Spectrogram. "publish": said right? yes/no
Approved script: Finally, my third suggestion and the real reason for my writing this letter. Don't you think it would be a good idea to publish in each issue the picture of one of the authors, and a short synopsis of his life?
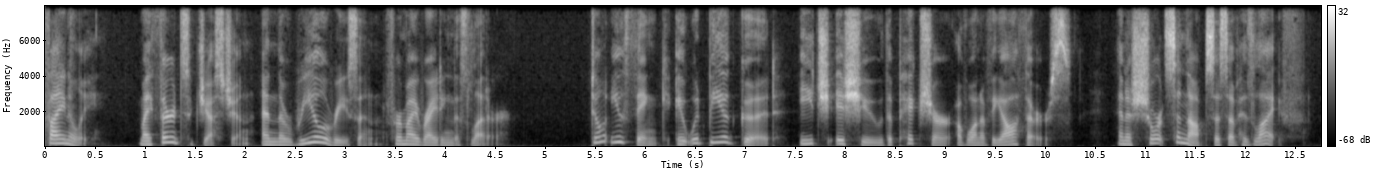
no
